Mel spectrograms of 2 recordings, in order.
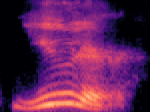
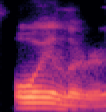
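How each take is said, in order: First: The name is read the American English way. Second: The name is said the German way. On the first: The speaker calls it wrong. "we Americans would look at that word and think" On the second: The speaker calls it right. "is the correct way to pronounce that"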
